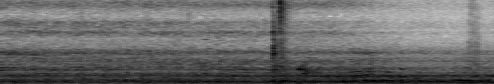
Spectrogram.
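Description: Electric multiple-unit local train moving off from the platform: a steady hum and whine from its electric traction equipment over a rolling noise, with one sharp click about halfway through.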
